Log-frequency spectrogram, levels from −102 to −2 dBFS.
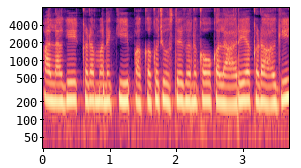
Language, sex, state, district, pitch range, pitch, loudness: Telugu, female, Andhra Pradesh, Krishna, 200-215 Hz, 205 Hz, -12 LUFS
